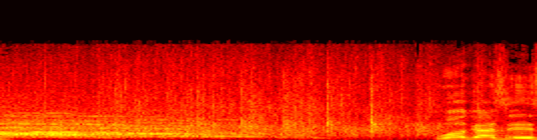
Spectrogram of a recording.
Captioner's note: cheering and applause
